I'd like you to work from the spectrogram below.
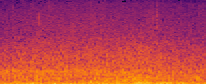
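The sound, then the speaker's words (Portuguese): A thunderstorm: a steady, deep rumble of thunder blended with the constant hiss of rain, holding at an even loudness throughout without any voices. “A próxima tempestade.”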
